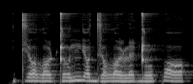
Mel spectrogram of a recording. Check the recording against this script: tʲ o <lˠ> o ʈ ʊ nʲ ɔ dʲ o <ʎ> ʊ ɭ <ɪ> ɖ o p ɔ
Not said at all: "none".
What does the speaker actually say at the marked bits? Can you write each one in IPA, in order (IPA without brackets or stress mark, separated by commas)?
lˠ, lˠ, ɛ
